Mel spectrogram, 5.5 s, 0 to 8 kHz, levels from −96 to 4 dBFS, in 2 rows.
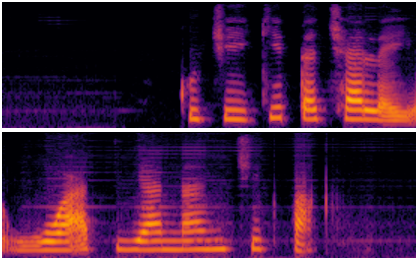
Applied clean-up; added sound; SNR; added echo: neural separator model SepFormer DNS4.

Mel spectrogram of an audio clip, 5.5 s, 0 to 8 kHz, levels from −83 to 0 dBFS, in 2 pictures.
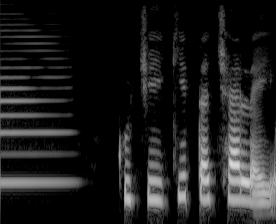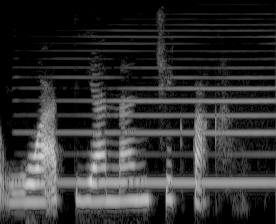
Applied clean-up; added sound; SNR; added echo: none; Wind instrument, woodwind instrument; 12 dB; none.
